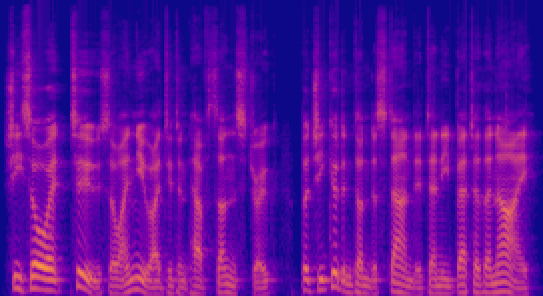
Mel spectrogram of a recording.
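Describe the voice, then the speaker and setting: A man's voice: lowish voice, animated, normal speed, fairly bright tone. A man reading a light-hearted short story aloud as an audiobook narrator, in a scripted storytelling style.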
